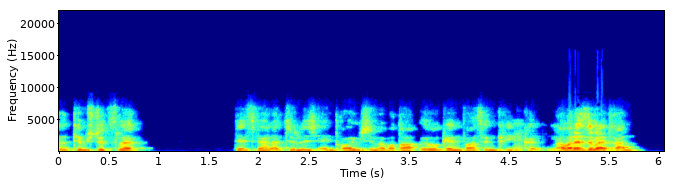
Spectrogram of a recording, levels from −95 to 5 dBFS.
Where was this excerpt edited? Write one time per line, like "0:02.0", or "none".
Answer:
none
